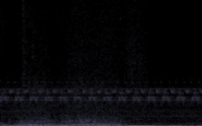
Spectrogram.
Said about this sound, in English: Outside. That's outside, I think. Oh, it's gone. Someone's house alarm.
